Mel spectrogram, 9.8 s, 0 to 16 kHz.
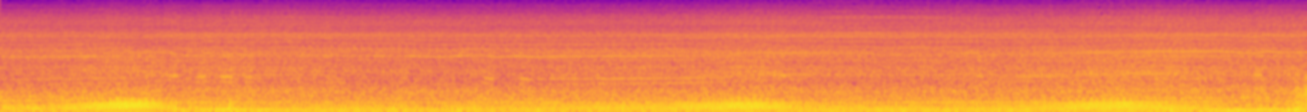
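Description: A BMW R18 motorcycle on a test ride, steady loud engine drone under heavy wind roar, with several swells as the throttle opens.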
